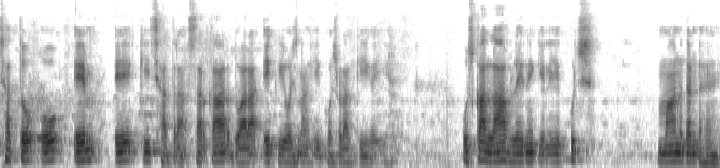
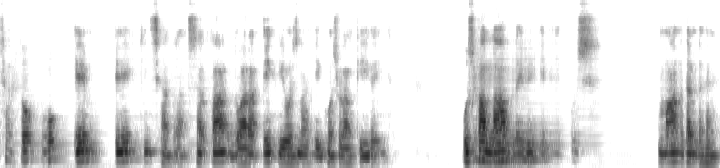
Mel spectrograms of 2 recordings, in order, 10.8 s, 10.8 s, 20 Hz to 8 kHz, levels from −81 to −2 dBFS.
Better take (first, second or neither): first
